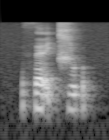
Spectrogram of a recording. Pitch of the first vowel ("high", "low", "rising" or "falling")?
falling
